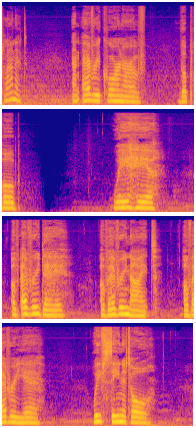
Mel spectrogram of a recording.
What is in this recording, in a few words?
irish female voice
